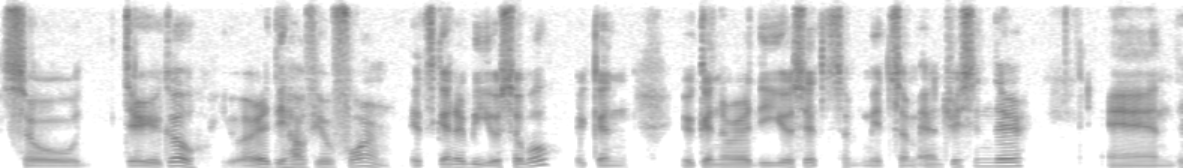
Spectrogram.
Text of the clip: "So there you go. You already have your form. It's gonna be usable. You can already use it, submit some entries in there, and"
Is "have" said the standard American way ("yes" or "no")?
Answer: yes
